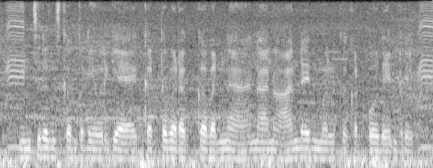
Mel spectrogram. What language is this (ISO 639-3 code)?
kan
